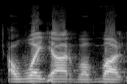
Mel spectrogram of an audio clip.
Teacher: இரண்டு மாத்திரை அளவிலிருந்து ஒன்ரை மாத்திரை அளவா ஒளிக்கும் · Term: அவகார குறுக்கம்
